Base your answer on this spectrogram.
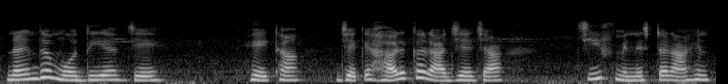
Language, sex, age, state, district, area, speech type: Sindhi, female, 30-45, Gujarat, Surat, urban, spontaneous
